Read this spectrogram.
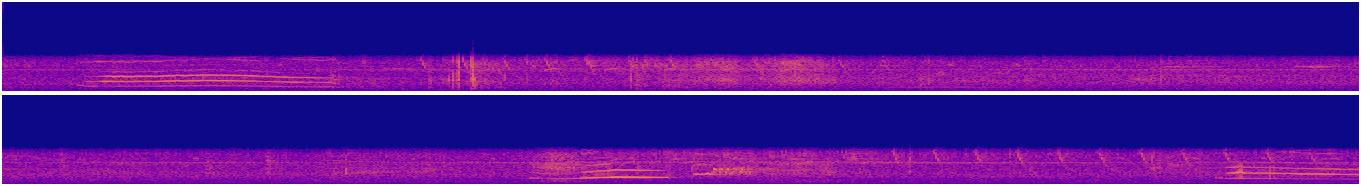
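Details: Lil Pat the house cat calls after spotting birds and squirrels across the street, eager to play. Drawn-out meows sound at the start, at about ten seconds and at the end, separated by a long quiet stretch of faint hum and taps.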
